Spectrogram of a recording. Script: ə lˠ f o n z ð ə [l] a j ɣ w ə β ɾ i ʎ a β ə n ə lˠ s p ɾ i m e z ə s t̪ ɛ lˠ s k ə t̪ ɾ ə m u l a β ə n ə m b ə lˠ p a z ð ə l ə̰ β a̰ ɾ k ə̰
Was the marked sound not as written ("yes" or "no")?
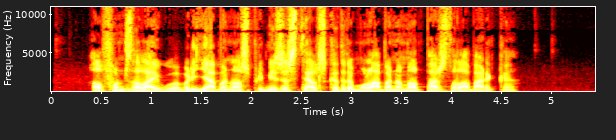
no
